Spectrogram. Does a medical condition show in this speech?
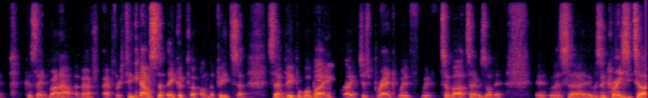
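No.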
